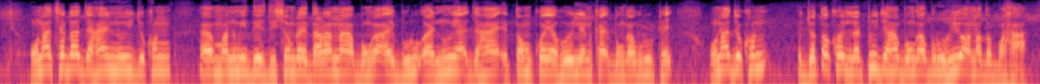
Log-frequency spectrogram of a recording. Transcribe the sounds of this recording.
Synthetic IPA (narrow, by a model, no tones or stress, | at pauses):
ɔnat͡ʃʰaɖad͡ʒaɦãjnujd͡ʒɔkʰɔn | manmid̪ɛs̬d̪isɔmɾajd̪aɽanabɔŋɡaʔajbuɾuʔajnũjaʔd͡ʒaɦãɛt̪ɔmkɔjaɦojlɛnkʰac̚ˀbɔŋɡabuɾuʈʰɛc̚ˀɔnad͡ʒɔkʰɔn | d͡ʒɔt̪ɔkʰɔcləʈud͡ʒaɦãbɔŋɡabuɾuɦujɔɔnad̪ɔbaɦa̰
